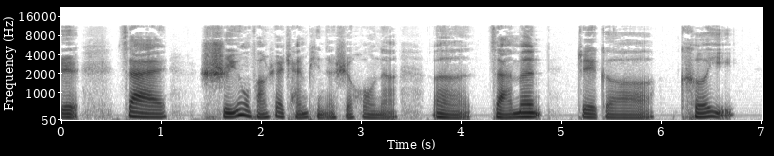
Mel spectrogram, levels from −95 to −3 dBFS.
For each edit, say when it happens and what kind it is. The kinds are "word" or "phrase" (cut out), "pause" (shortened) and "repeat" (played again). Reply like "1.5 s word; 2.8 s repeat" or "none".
none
